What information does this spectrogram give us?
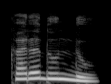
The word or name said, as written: ಕೃತಾಂತ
